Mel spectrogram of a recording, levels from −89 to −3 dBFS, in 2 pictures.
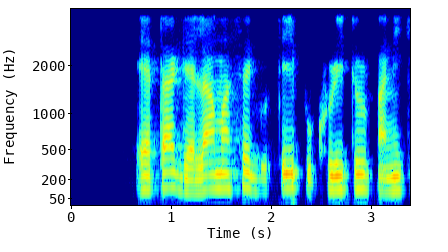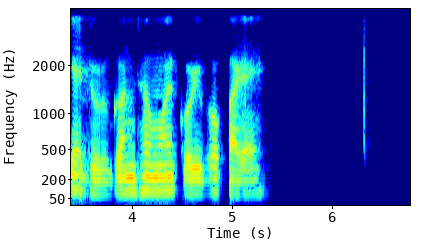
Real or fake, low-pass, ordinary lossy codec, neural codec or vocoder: fake; 3.6 kHz; AAC, 24 kbps; codec, 24 kHz, 3.1 kbps, DualCodec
